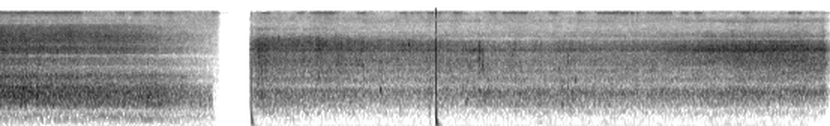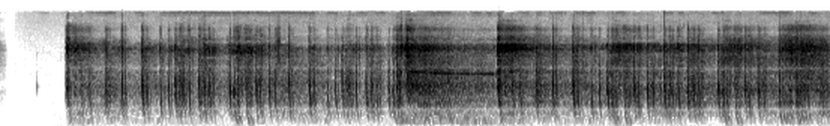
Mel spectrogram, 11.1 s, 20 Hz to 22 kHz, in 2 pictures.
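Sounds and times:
rushing water: 1.7s - 5.6s
fireworks crackling: 5.1s - 11.0s.

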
